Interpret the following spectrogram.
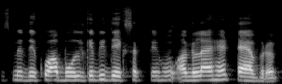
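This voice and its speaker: A woman teaching an exam-prep grammar lesson, patiently repeating definitions and sounding out each letter slowly. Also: medium pitch, steady tone, a little mellow, dry recording, clean studio sound.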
